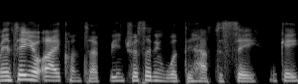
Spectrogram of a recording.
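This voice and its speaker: The speech moves at a very fast pace against a quiet background. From Nigeria, Lagos. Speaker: career coach. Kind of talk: workshop presentation.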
